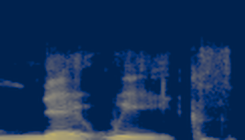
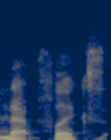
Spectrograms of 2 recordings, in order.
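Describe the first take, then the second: First: The word is said in a childlike, babyish way. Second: The word is said in the standard adult way. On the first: The speaker calls it wrong. "I pronounced it wrong" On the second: The speaker calls it right. "as adults will say"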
